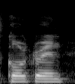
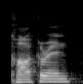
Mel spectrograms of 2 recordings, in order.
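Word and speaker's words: Corcoran: butchered it last show so it's corkran I I thought I imagined the R so I kept saying Cochran no you you need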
